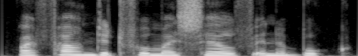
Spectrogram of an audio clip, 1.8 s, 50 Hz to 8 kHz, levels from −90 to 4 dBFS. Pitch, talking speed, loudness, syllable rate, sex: 225 Hz, 270 wpm, -15 LUFS, 5.7 syllables/s, female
